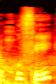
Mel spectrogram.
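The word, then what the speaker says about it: Houthi: Su líder se llama Hussein Badreddin al huzi Este, clan de los Huzis, el, que da nombre eh, al grupo, en árabe se, pronuncia Huzi, eh, los hutíes, que aquí pronunciamos en español, serían los Huthiun en árabe.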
